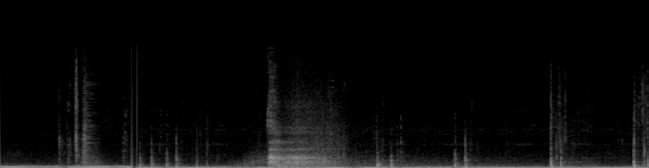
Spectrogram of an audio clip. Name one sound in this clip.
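Soft footsteps tread on a wooden floor.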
